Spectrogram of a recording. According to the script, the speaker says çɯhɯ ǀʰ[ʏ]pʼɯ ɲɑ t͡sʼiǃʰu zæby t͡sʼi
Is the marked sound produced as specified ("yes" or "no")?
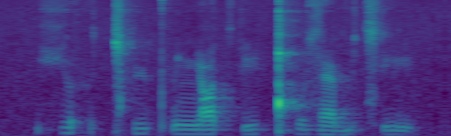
no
